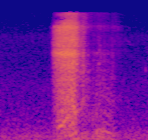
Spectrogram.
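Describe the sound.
A voice imitates a long, drawn-in animal-like sniff: one breathy, hissing inhale that swells sharply, then trails off into a softer tail. It stands alone with no talking.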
